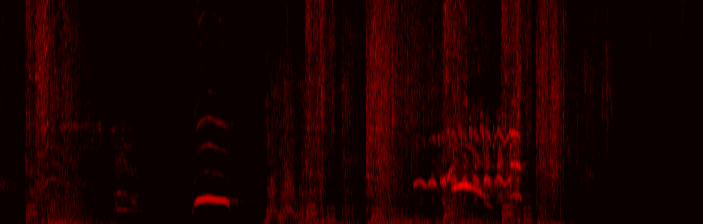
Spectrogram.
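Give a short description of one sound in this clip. A wolf snarls and growls.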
